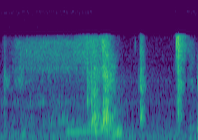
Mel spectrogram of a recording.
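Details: A soft, steady airy hiss builds to a whooshing puff, followed by two short bursts of air: the breath cycle of the speaker's own mechanical ventilator.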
